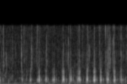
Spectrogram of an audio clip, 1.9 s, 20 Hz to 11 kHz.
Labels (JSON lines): {"label": "biophony, knock croak", "recorder": "SoundTrap 300"}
